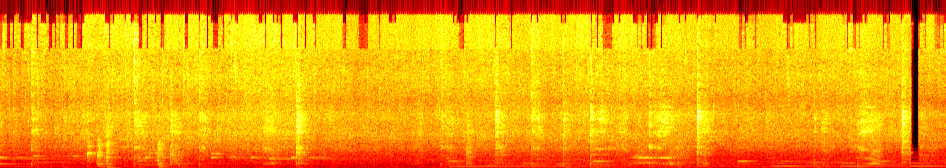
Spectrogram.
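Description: Finely chopped onions frying in a pan for a mutton dish, with a low steady sizzle and frequent stirring scrapes and clanks, with no voices.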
